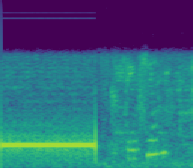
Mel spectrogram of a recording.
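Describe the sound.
A steady, low telephone dial tone as a prank call is placed. It holds evenly for about a second and then cuts off, giving way to faint talk.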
